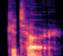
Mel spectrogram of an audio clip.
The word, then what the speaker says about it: guitar: Next up, the undercover. Silent U. Guitar. Guitar. Guitar. Guard. Guard. Guard. Tongue. Tongue. Tongue. Guilty. Guilty. Guilty. Guest. Guest. Guest. That U is just tagging along for the ride. No sound.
